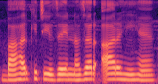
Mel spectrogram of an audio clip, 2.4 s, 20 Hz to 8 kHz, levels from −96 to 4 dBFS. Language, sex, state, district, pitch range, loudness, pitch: Hindi, female, Uttar Pradesh, Lucknow, 180-200 Hz, -15 LUFS, 190 Hz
